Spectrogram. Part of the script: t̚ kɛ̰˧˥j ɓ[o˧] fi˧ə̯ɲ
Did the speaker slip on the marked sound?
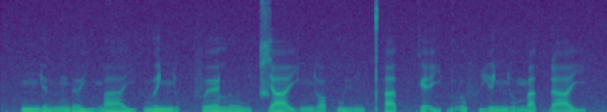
yes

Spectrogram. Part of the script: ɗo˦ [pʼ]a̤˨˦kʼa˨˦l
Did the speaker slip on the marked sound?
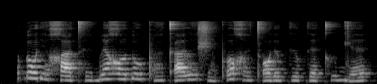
no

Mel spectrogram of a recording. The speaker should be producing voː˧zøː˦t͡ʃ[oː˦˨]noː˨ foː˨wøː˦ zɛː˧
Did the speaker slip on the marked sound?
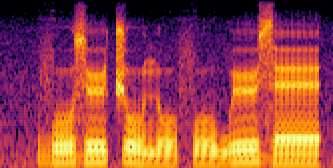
no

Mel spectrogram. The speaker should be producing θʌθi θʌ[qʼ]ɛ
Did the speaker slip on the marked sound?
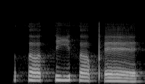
yes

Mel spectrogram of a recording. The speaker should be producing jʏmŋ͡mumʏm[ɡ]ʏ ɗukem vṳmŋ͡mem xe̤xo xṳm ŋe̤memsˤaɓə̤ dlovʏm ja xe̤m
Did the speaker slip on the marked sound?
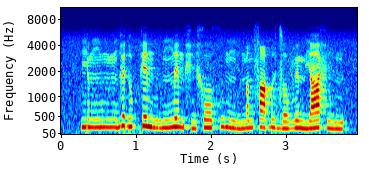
no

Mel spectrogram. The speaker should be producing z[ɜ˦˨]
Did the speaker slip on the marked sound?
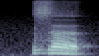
no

